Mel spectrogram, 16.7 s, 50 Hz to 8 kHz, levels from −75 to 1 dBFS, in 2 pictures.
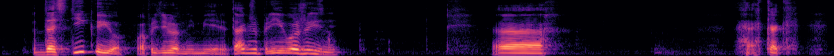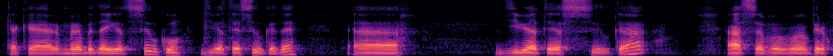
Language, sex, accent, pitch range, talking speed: Russian, male, native, 110-140 Hz, 80 wpm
